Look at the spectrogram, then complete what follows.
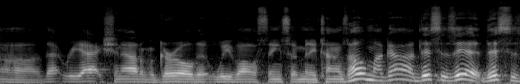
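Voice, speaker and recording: Here a man speaks at a medium pitch. He has a dark, mellow tone. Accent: strong Southern Georgia. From US South, southwest Georgia. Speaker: country songwriter. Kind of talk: interview talk. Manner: halting, many repetitions.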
